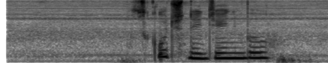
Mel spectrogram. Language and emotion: Russian, sad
